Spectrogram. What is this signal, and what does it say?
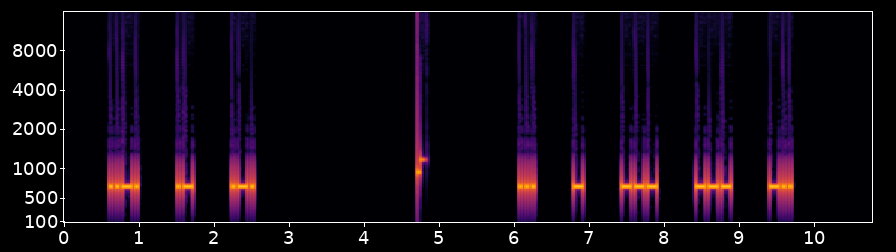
Morse code, heard as a keyed tone, about 27 wpm, spaced as for 13 wpm, 690 Hz. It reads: FAR STOOD
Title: 4x Character Spacing - Top 500 Words - 28wpm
